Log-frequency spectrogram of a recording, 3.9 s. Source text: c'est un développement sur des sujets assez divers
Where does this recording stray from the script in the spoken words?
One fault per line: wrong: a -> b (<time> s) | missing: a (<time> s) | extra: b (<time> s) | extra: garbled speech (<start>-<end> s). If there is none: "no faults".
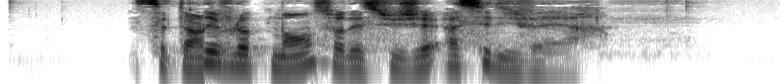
no faults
